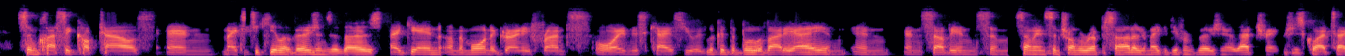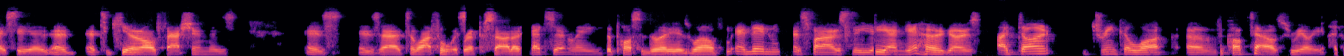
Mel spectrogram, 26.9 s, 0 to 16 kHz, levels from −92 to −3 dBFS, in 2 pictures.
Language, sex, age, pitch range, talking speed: English, male, 20-39, 115-125 Hz, 190 wpm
